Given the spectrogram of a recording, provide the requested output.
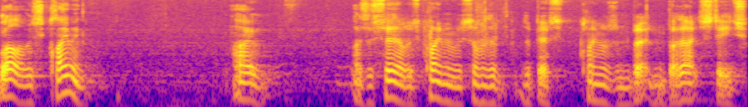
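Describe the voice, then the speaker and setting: In a Scottish accent, a man speaks at a medium pitch and a moderate pace with ordinary pitch variation. His pauses are long and frequent. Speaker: witness at public inquiry. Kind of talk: testimony.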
